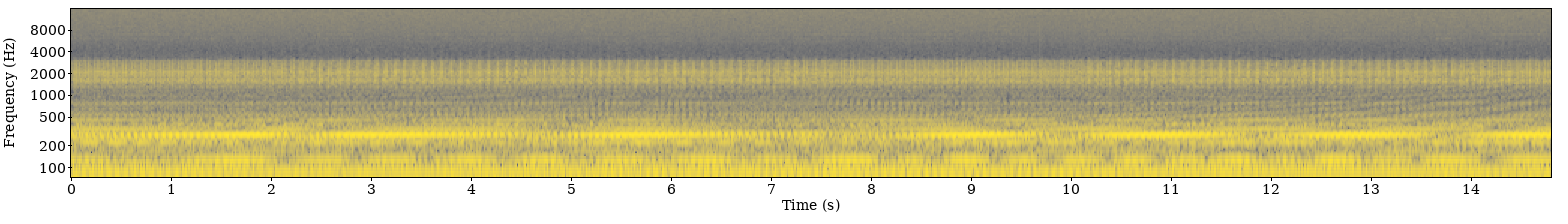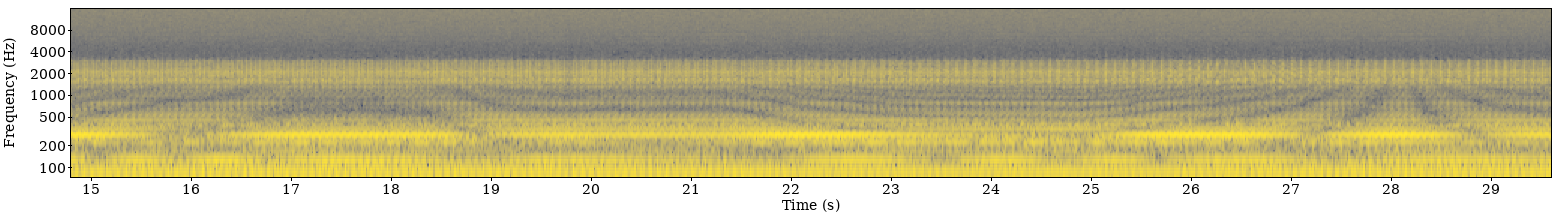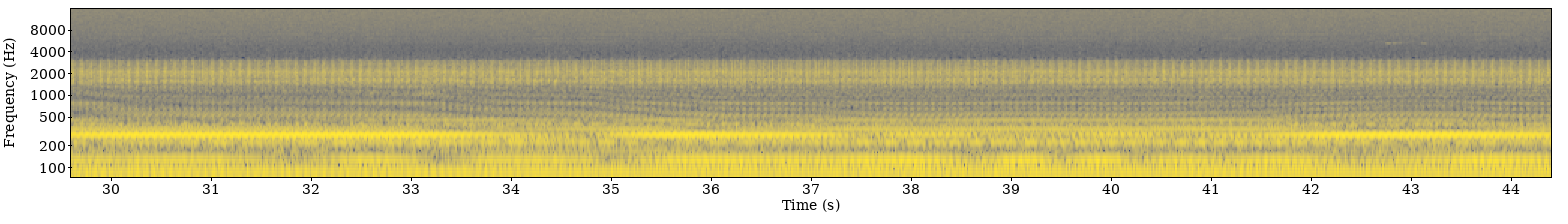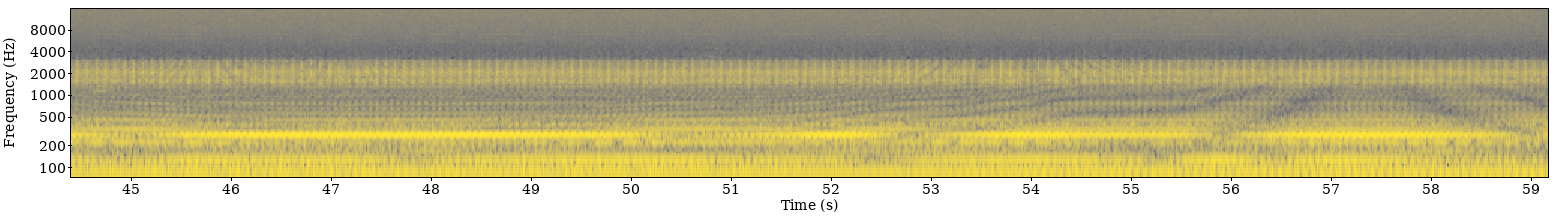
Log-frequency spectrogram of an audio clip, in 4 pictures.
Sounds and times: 0.0s cpu fan 59.1s

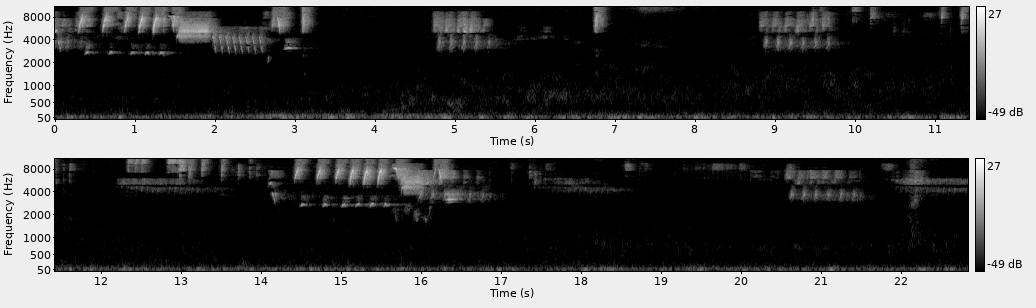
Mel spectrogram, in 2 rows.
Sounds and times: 8.7s birds sounds 22.8s

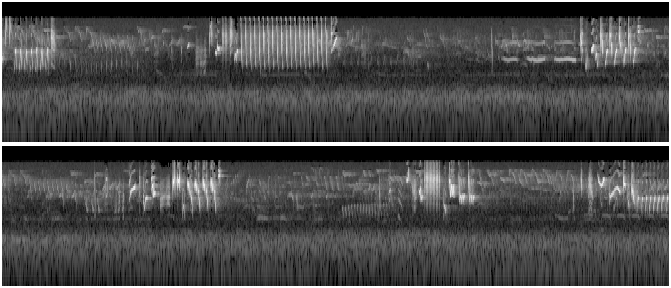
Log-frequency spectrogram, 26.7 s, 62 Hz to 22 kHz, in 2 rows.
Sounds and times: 0.0s Blackcap 2.6s
0.0s Common Whitethroat 8.7s
0.0s pheasant 9.0s
0.0s green woodpecker 9.0s
0.0s Nightingale 26.6s
0.0s moorhen 26.6s
3.3s Blackcap 6.8s
9.6s Common Whitethroat 23.5s
9.6s green woodpecker 26.6s
9.7s pheasant 26.6s
9.8s Blackcap 13.4s
14.8s Blackcap 17.8s
18.5s Blackcap 26.6s

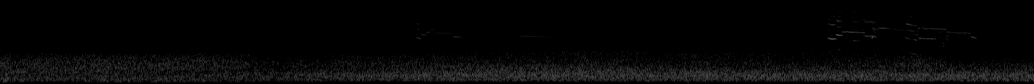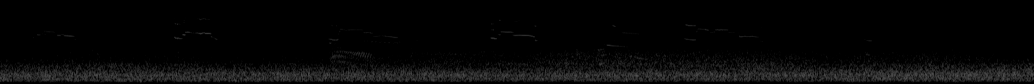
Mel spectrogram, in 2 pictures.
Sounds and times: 0.0s waves 20.6s
0.0s wind 20.6s
13.6s seagulls 14.3s

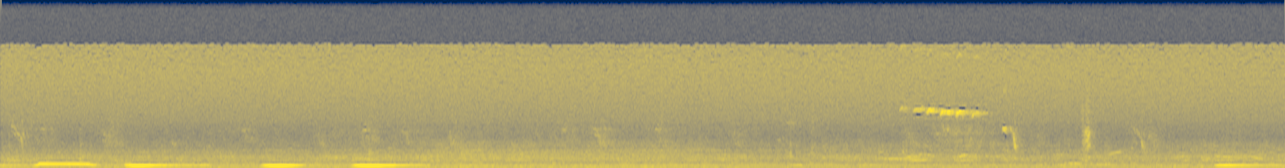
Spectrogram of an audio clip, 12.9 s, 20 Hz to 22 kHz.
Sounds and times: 0.0s Morning Dove coos 4.4s
10.6s Morning Dove coos 12.8s

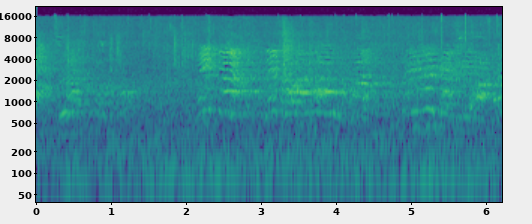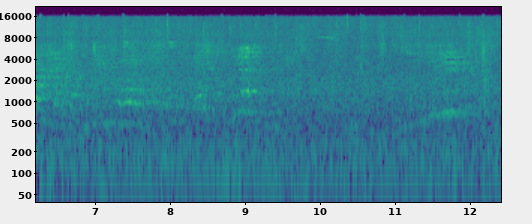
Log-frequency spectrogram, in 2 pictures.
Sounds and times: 0.0s birds 12.4s
0.0s light rain almost mist 12.4s
0.0s traffic 12.4s
1.8s drip of rain from a tree above 12.4s
2.1s kids 9.7s

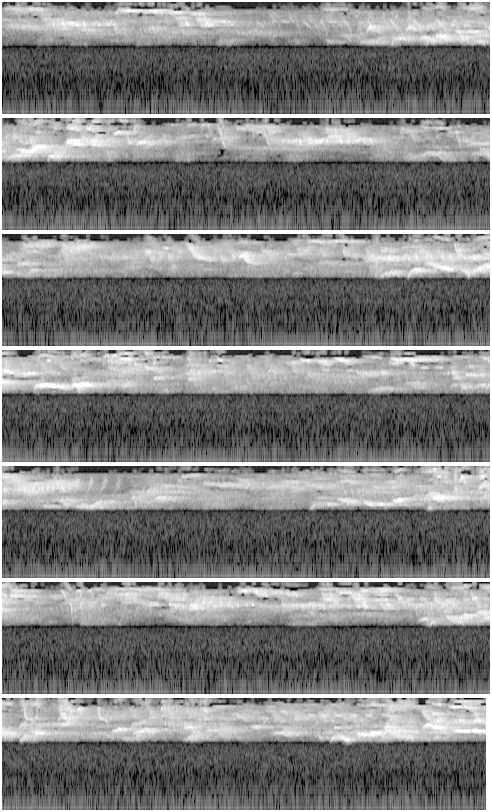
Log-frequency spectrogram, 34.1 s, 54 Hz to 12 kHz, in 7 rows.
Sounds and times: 0.0s Blackbird loud and clear 34.1s
8.9s several other birds 34.1s

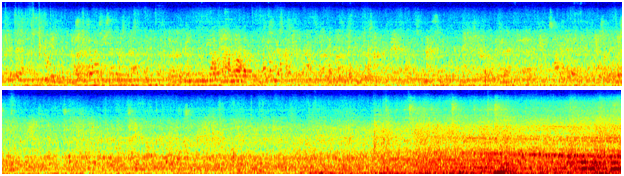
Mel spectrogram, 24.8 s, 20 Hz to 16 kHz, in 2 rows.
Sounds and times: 0.0s talking in the background 24.7s
15.8s metro coming and going 24.7s

